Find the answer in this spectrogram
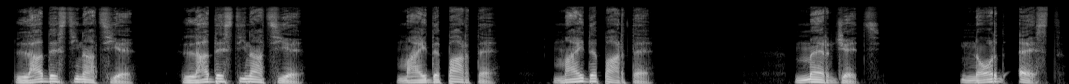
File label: male, Romanian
